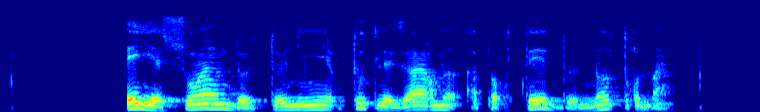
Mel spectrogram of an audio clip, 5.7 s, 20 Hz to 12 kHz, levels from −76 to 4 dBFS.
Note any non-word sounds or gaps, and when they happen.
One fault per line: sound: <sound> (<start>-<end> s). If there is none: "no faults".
no faults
